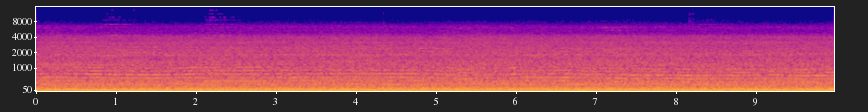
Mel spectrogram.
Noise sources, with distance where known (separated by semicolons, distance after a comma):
unidentified powered saw, far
